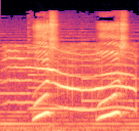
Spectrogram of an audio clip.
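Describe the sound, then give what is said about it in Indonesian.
Two clear, loud meows come from an injured kitten whose leg was hurt when a bicycle fell on it; each cry rises then falls in pitch, separated by a short pause. “Wah, kasihan kucing ini. Sepertinya kakinya luka karena tertimpa sepeda.”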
